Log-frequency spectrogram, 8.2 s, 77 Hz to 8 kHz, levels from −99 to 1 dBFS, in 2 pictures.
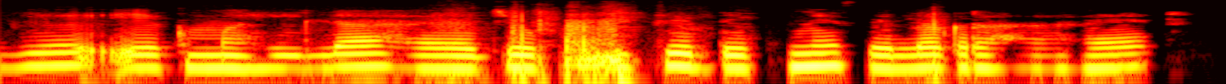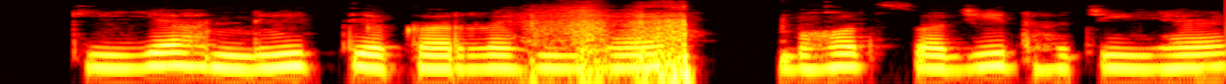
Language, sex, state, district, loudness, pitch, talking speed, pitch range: Hindi, female, Chhattisgarh, Balrampur, -18 LUFS, 190 Hz, 160 wpm, 185-205 Hz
